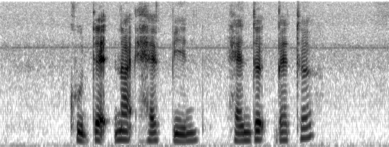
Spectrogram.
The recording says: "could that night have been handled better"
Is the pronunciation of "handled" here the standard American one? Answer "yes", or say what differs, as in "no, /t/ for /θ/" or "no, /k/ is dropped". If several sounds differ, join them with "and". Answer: no, /l/ is dropped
